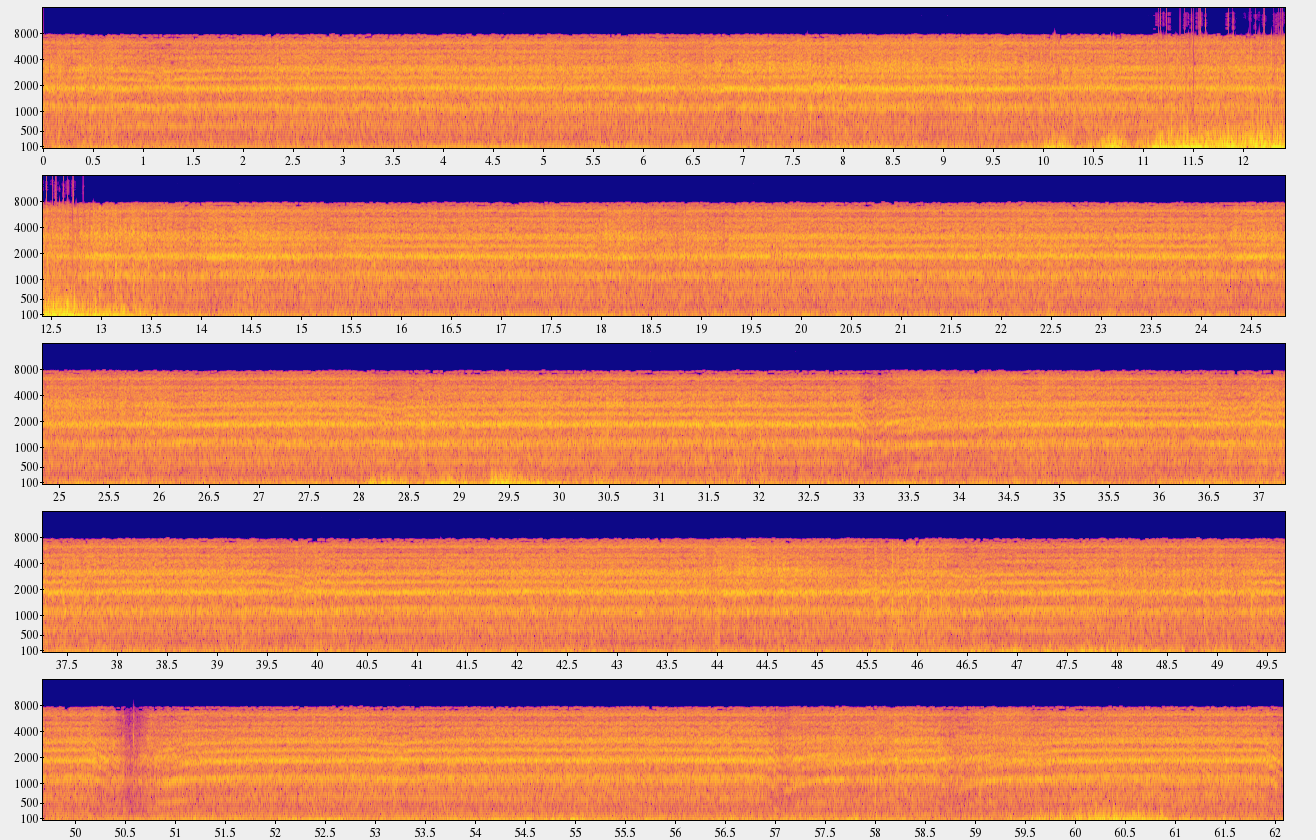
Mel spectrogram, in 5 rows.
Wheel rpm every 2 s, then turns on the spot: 160, 160, 160, 160, 160, 160, 160, 160, 160, 160, 160, 160, 160, 160, 160, 160, 140, 160, 160, 160, 160, 160, 160, 160, 160, 120, 160, 160, 150, 150, 150.
none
